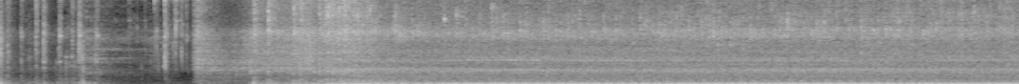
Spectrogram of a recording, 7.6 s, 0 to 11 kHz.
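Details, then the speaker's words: 6.9 diesel cold start, project with factory tach and push-pull tank switch: short crank, catches at once, settles into steady even diesel clatter; fired right up, sounds good. "Fired right up. Sounds good."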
